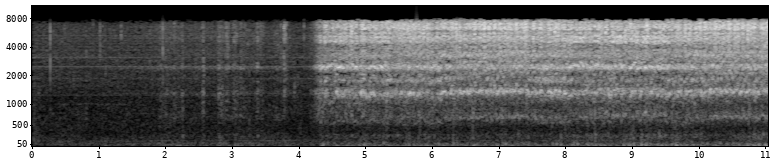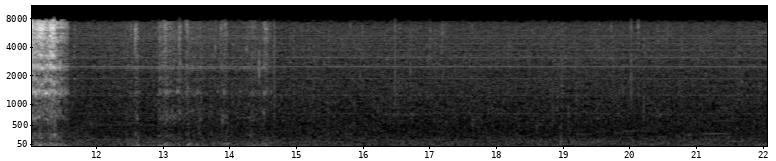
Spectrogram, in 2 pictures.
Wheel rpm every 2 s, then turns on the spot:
10, 30, 140, 160, 170, 80, 20, 0, 0, 0, 0.
10-14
